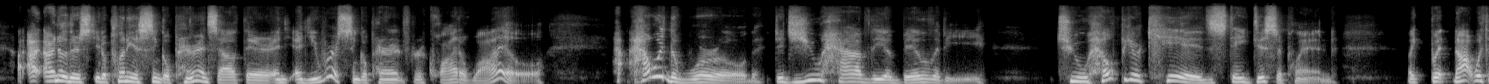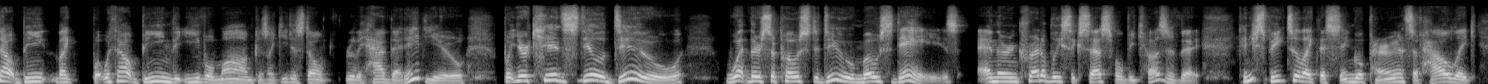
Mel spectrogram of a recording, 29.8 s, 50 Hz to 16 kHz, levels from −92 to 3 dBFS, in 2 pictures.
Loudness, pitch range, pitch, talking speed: -22 LUFS, 140-200 Hz, 165 Hz, 180 wpm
